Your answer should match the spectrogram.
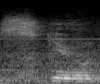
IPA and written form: skjuː (skew)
